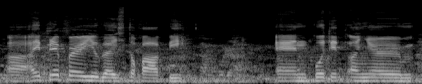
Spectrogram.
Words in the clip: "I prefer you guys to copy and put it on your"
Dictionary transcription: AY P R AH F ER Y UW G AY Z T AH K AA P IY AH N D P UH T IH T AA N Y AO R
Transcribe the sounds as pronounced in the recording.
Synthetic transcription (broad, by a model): AY P R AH P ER Y UW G AY S T AH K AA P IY AH N D P UH T IH T AA N Y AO R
